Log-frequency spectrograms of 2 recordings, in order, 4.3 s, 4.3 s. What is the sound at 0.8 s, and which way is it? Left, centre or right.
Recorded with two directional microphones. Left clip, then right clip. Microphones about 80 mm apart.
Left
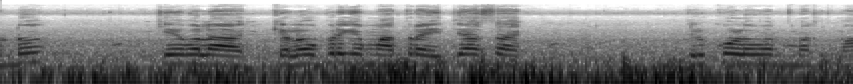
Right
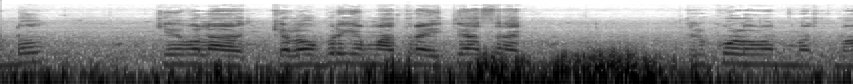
Speech, left.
